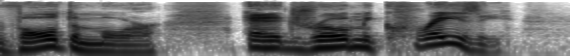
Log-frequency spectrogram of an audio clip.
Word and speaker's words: Voldemort: And the first book, maybe first two books, he pronounced it the whole thing is Voldemort. No T. Like silent T.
